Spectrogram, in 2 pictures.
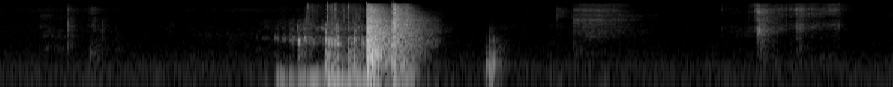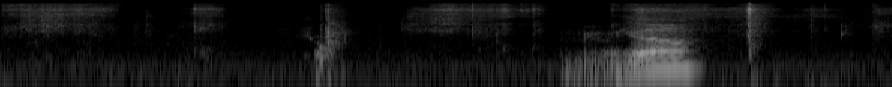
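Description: A knife shaves and scrapes wood in short strokes.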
